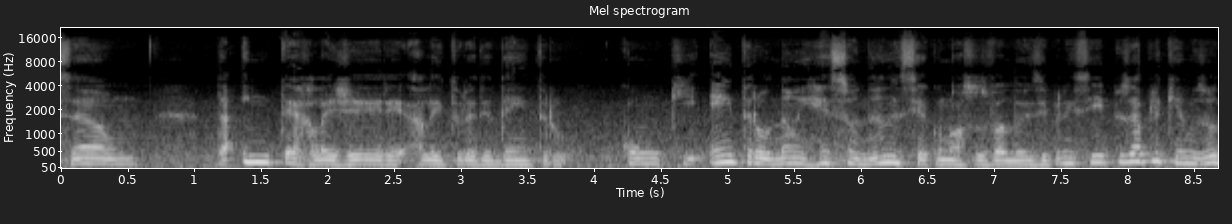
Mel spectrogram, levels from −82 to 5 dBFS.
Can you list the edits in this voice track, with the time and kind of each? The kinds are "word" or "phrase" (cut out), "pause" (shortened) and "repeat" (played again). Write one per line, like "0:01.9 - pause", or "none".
none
